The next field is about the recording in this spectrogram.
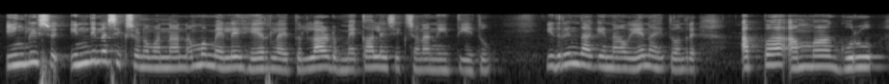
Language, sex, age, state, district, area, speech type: Kannada, female, 45-60, Karnataka, Gulbarga, urban, spontaneous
